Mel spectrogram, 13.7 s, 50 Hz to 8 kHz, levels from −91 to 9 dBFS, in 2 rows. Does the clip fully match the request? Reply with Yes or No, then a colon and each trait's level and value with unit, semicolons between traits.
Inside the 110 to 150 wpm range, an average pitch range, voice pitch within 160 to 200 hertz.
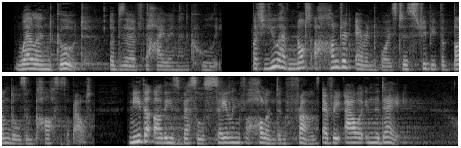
No: average, 160 wpm; average, 3.4 semitones; high, 190 Hz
